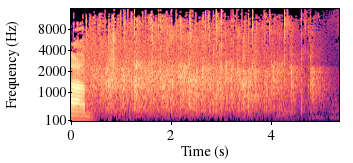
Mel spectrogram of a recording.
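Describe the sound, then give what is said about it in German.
An audience claps steadily for two participants for several seconds, a dense patter of many hands that gradually thins and fades out, with a brief voice at the very start. “Kleiner Applaus für die zwei.”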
